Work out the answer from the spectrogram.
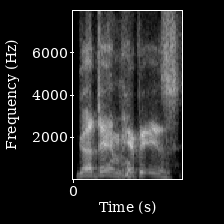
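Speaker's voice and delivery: put-on slow, high, loud old-man outburst; mock outraged boomer shout; grumpy boomer yell. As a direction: bark it like an angry old boomer. Boomers yelling at hippies.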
